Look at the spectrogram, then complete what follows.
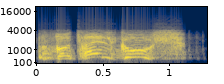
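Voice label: French left wing mood low; War Thunder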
